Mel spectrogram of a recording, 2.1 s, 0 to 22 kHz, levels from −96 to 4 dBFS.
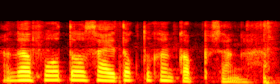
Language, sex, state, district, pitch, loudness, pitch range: Wancho, female, Arunachal Pradesh, Longding, 195 Hz, -20 LUFS, 190-205 Hz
